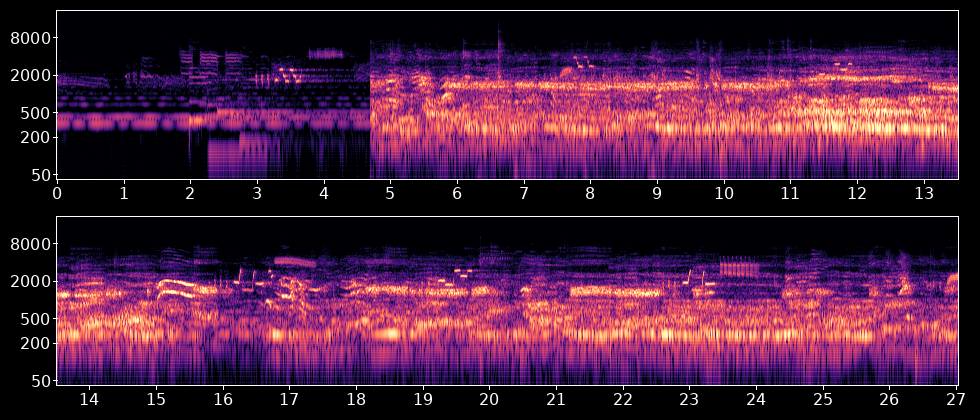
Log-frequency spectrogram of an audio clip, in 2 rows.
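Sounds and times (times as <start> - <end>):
high squeals: 4.7 - 27.0
hubbub of voices: 4.7 - 27.0.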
